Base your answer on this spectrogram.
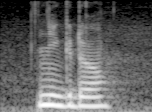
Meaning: no one, nobody
- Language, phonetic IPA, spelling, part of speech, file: Czech, [ˈɲɪɡdo], nikdo, pronoun, Cs-nikdo.ogg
